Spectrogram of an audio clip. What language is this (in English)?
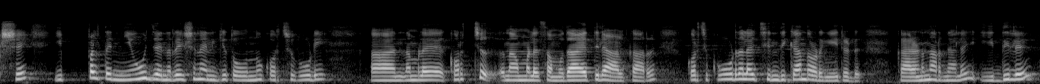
Malayalam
